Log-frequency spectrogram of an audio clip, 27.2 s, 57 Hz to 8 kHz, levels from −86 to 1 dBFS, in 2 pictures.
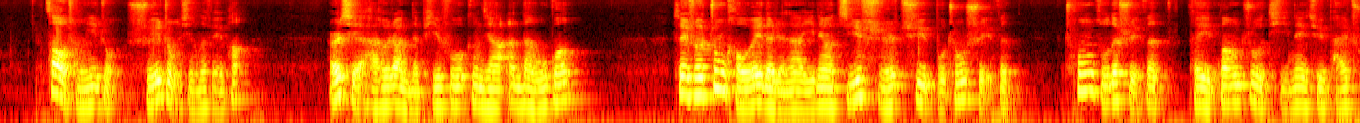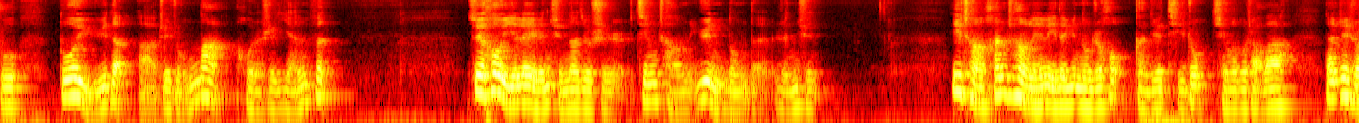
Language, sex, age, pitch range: Chinese, male, 20-39, 110-150 Hz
